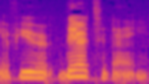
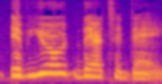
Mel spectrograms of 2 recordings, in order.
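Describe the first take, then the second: First: Said in the usual way. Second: "if you're there today" slower and louder; emphatic call. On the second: Shown as a demonstration.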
